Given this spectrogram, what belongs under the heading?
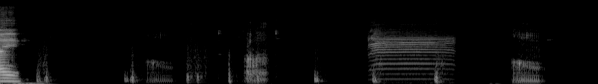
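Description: Pigs grunt in Minecraft version 1.6.2 survival play on a farm with sheep nearby, short snorts scattered between a person's talking, plus one longer drawn-out animal call.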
